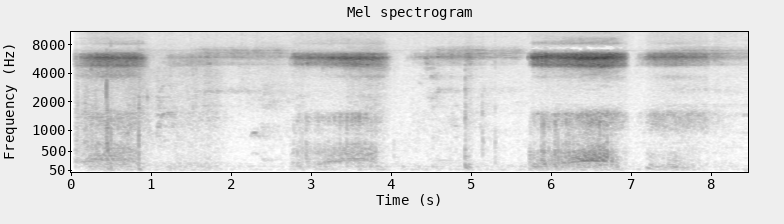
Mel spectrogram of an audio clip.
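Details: Person snoring in a hotel: slow, regular noisy breaths with a rough snore on each and a thin high whistle over them.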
